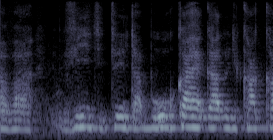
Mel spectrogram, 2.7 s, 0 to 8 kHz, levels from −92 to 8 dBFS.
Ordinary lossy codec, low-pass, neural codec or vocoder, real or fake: none; none; none; real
